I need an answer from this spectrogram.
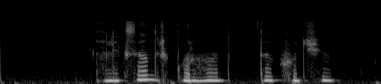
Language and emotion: Russian, sad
